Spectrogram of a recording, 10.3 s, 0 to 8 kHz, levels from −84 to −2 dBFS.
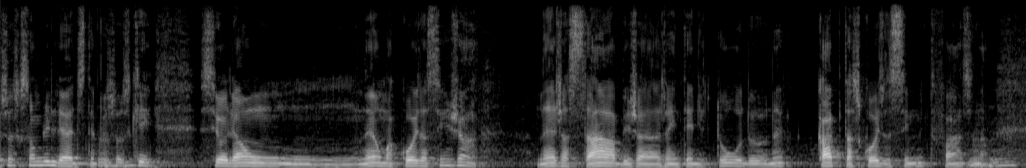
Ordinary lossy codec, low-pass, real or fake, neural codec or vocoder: none; none; fake; codec, 16 kHz, 16 kbps, FreqCodec, larger model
